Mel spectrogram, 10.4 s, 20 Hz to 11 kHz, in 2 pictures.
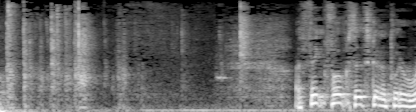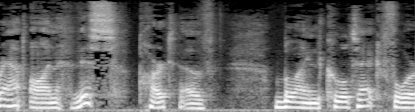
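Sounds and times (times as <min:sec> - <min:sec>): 
door being shut and locked: 0:00.0 - 0:01.6
speech: 0:03.7 - 0:07.9, 0:08.6 - 0:10.3.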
